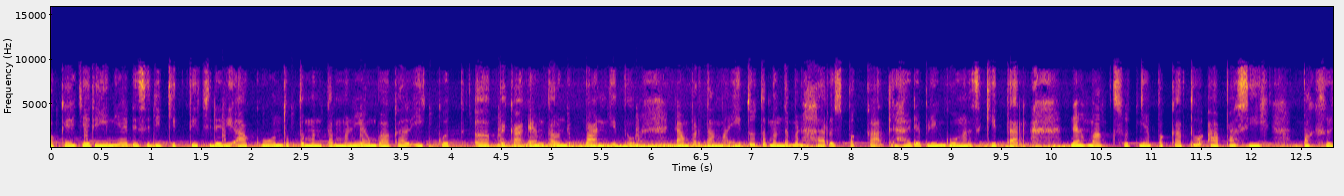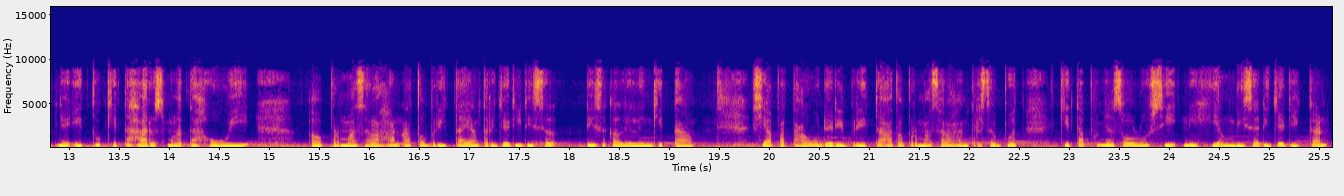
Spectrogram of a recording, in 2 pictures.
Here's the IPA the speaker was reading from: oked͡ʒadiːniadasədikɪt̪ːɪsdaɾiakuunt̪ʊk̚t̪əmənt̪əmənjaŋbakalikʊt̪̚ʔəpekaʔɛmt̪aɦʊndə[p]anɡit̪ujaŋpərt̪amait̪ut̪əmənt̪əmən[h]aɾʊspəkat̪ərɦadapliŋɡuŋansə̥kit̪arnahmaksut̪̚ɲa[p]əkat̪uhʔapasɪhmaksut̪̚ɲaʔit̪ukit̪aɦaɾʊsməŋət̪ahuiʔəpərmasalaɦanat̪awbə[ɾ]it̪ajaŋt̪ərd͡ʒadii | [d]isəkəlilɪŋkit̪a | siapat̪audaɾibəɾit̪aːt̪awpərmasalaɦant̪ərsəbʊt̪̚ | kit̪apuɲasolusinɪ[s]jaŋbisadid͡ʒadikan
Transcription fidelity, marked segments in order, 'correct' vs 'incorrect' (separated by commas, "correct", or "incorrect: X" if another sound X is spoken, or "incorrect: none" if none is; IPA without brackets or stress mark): correct, correct, correct, correct, correct, incorrect: h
